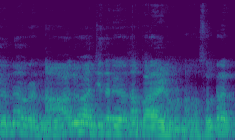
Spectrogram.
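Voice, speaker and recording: A man's pitch varies in an ordinary way, with noticeable noise in the background. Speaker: devotional storyteller. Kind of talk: devotional story narration.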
